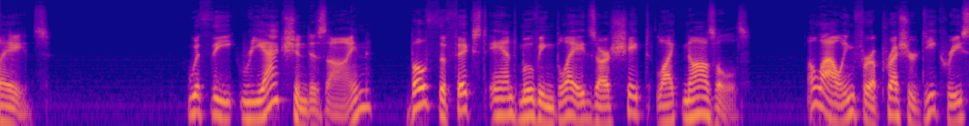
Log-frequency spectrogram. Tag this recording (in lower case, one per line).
speech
